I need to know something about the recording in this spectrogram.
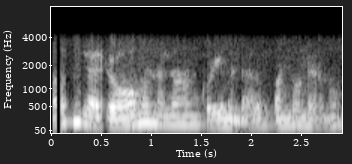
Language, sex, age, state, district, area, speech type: Malayalam, male, 18-30, Kerala, Wayanad, rural, conversation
